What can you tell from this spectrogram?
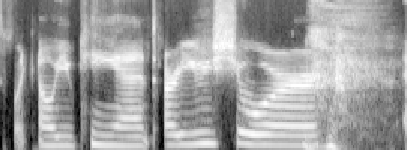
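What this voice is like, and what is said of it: Mocking mean girl voice. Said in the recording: “I hear it in the mean girl voice.”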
